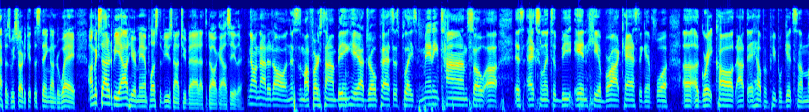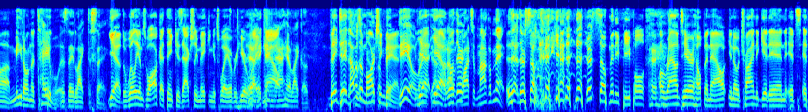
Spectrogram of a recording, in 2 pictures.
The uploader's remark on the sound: live from today's Street Turkey's event live from Dog House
